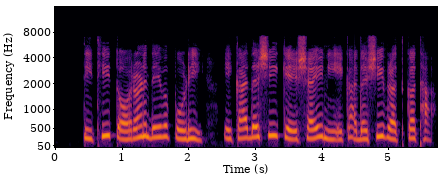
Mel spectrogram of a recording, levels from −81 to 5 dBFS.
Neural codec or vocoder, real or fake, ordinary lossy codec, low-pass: none; real; AAC, 48 kbps; 7.2 kHz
